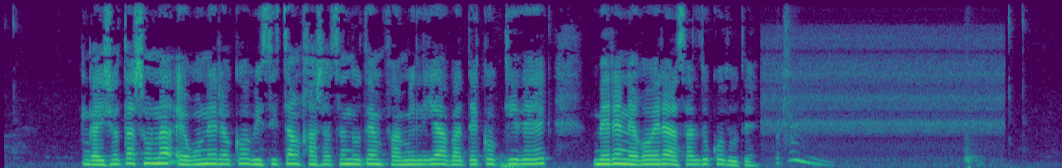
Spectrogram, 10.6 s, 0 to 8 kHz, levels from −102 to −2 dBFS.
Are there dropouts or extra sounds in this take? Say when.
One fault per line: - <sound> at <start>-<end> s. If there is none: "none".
- sneeze at 7.7-8.4 s
- whoosh at 9.6-9.9 s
